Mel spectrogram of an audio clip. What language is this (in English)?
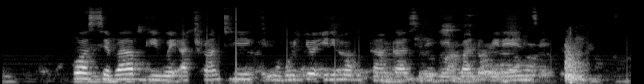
Kinyarwanda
